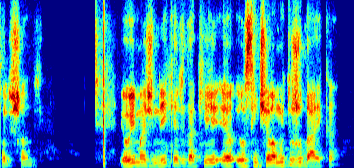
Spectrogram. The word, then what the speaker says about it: Didaqué: Pois é, para mim a pronúncia correta é Didaqué, né? Porque ela tem um ri no final.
